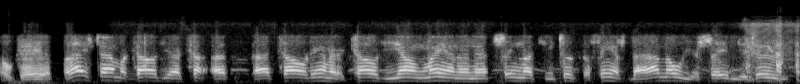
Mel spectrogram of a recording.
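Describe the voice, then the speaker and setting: A man with an American accent speaks at a moderate pace in a fairly high pitch, his intonation fairly even. The sound is dry and close with no echo, though background noise is noticeable. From Kentucky, US South. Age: 50s. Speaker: caller. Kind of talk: phone-in question. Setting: phone call. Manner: halting, stammering.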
